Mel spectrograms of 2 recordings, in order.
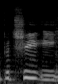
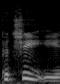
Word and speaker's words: Pacitti: But it's like that whole thing, like Adam Pacitti, he always said that his family always pronounced his surname Pacitti until he met an Italian guy who was like, that's pronounced Pacitti, it's Italian, it's Pacitti.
